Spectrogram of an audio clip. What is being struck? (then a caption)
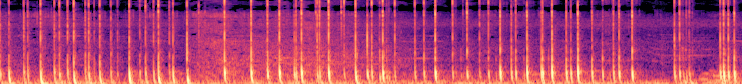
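Patent vinyl handbag. Long nails and fingertips tap and scratch the glossy surface of a small, hollow handbag in shiny marbled patent vinyl hanging on a store rack. A quick series of about forty short, dry clicks sounds over a soft scratching hiss, with the taps giving off a hollow mid-pitched knock that stops instantly without ringing.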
